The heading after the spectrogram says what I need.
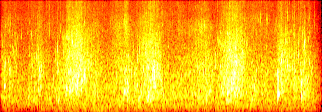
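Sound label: lake loop; Star Wars Obi Wan; XBOX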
